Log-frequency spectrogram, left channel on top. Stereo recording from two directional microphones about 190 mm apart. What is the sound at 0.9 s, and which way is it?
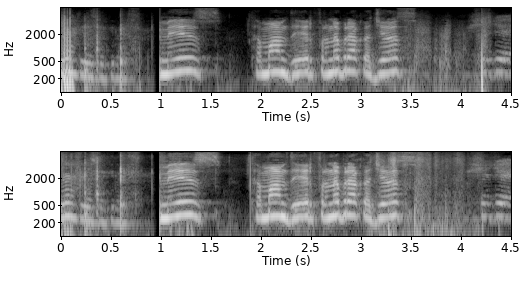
Speech, 15° right (ahead or behind).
